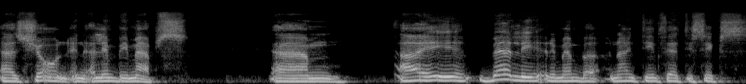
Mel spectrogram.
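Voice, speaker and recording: A somewhat breathy man with a fairly high pitch and ordinary pitch variation. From Palestine, Beersheba district near Gaza. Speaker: researcher. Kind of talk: interview testimony.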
